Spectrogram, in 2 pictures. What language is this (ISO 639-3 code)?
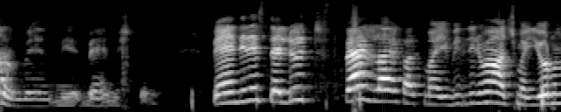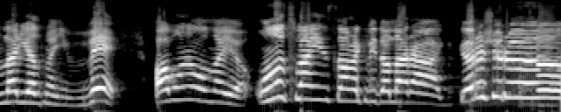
tur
